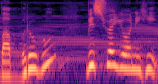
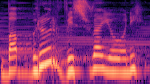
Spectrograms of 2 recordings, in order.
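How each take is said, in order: First: The two words are said separately without linking. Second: An r sound links the two words together. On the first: The names are recited one by one. "మనం విడదీసి చెబుతున్నప్పుడు" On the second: The whole line is recited continuously. "కలిపినప్పుడు బభ్రుర్ విశ్వయోని అని పలికితే బాగుంటుంది"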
